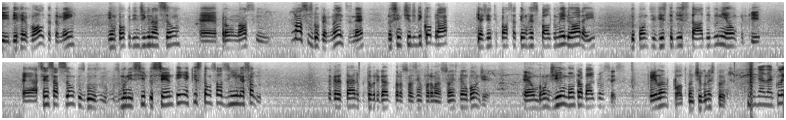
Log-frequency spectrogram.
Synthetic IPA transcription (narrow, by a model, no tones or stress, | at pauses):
ɪd̪ɪɦevɔwt̪ɐt̪ɐ̃mbẽj̃ɪũpowkʊd̪ɪĩnd͡ʒ̪iɡnasɐ̃w̃ | ɛpɾɐʊnɔsʊnɔsʊzɡoveɾnɐ̃nt̪ɪznɛ | nʊsẽnt͡ʃ̪id̪ʊd̪ɪkobɾaɾ | kɪaʒẽnt̪ɪ̥pɔsɐt̪eɾũɦespalˠd̪ʊmeʎɔɾaid̪ʊpõnt̪ʊd̪ɪvist̪ɐd̪ɪːst̪ad̪ʊid̪uniɐ̃w̃poɾke | ɛɐsẽsasɐ̃w̃kɪʊʊzmũnisipjʊsːẽnt̪ẽj̃ɛkɪːst̪ɐ̃w̃sɔzĩɲʊnɛsɐlut̪ɐ̥ | sekɾet̪aɾjʊmũt̪ʊobɾiɡad̪ʊpelɐsuɐzĩfoɾmasõj̃st̪ẽj̃ũbõd͡ʒḭɐɛũbõw̃d͡ʒiɐũbõt̪ɾabaʎʊpɾɐvosḛskejlɐ̃vɔ̰t̪ʊkõt͡ʃiɡʊnʊɪst̪ṵd͡ʒʊbɾiɡad̪ɐkle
